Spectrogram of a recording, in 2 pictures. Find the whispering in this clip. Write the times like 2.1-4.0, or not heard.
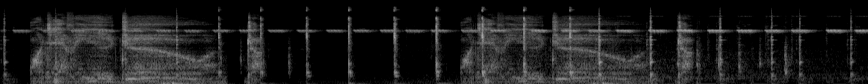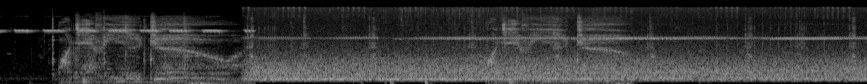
0.3-2.6, 4.6-7.0, 9.2-11.2, 13.5-15.1.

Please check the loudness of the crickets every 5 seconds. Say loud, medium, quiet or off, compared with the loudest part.
medium, loud, loud, loud.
